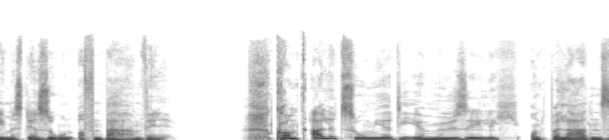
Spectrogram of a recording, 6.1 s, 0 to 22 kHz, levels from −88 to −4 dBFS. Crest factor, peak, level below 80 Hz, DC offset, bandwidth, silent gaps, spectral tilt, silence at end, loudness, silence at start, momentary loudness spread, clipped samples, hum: 18 dB; -14 dBFS; -74 dBFS; under 0.1%; 16.5 kHz; 2.05-2.24 s; -6 dB/octave; 0 s; -31 LUFS; 0 s; 10 LU; under 0.1%; none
